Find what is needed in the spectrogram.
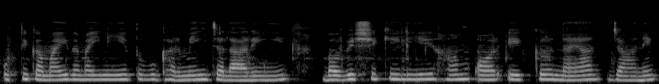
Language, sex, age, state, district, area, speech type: Hindi, female, 18-30, Madhya Pradesh, Chhindwara, urban, spontaneous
